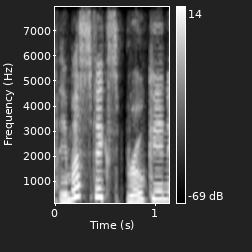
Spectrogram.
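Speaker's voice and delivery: usual speaking voice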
